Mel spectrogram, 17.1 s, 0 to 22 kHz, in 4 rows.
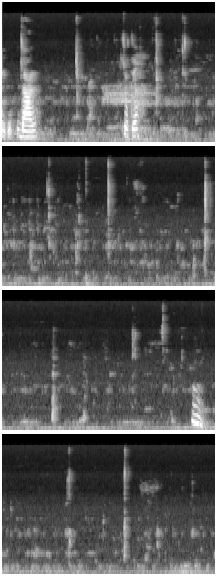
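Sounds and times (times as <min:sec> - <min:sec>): faint eating clicks and smacks: 0:00.2 - 0:17.0.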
